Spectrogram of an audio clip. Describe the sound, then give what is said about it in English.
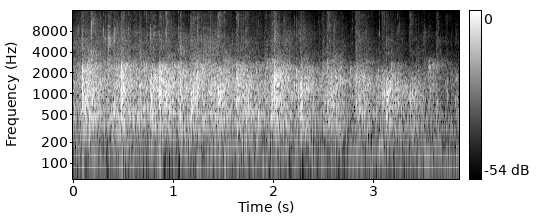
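An audience claps hands in sustained applause for God, a dense, steady patter of many overlapping claps with small surges in loudness, continuing throughout with no voices. “Give God a hand clap for loving you like that.”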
